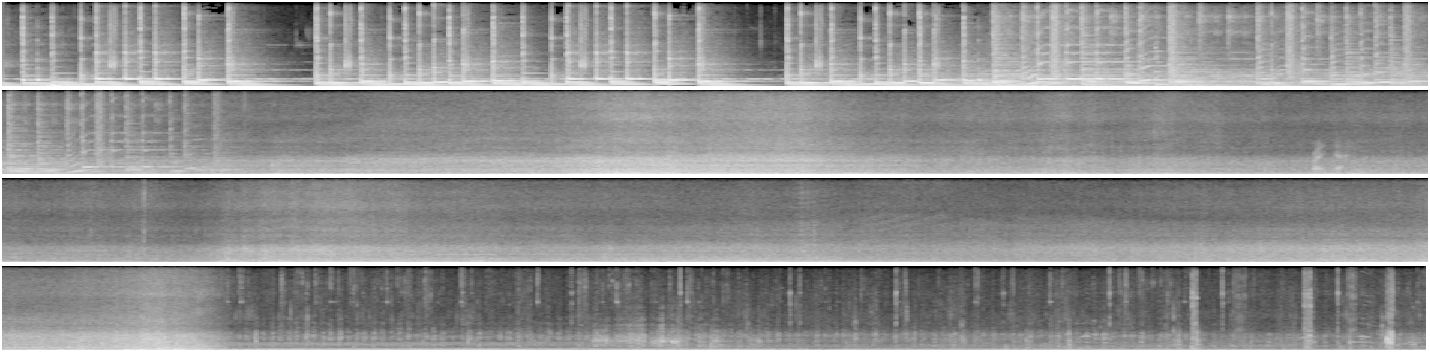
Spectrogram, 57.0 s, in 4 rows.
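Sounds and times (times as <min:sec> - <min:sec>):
steady low hum: 0:44.8 - 0:56.1
dog panting: 0:44.8 - 0:57.0.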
